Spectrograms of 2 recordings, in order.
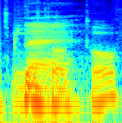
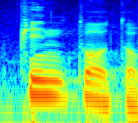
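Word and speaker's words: Pinduoduo: 핀또또. P-I-N-D-U-O-D-U-O. 핀또또 발음은 어렵지만 미국 나스닥 상장돼 있는데 상장돼 있는 이름도 핀또또입니다.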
